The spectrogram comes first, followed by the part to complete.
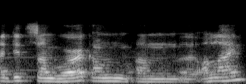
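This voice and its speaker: A man with a German accent, fairly high in pitch, fairly slow, with fairly even intonation over noticeable background noise. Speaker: online business member. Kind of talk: casual chat. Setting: video call.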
